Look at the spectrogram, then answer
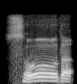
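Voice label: Vox Japanese; kingsraid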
